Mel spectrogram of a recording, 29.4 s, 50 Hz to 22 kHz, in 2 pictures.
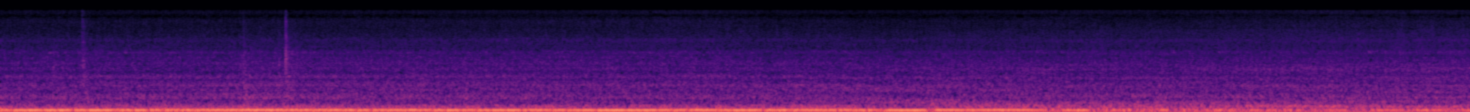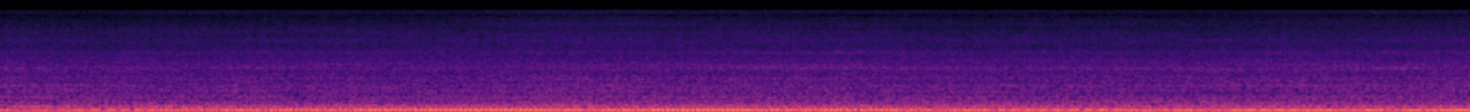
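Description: The 1972 Chevrolet Monte Carlo's 350 cubic-inch four-barrel V8 idling steadily, a little quieter from about ten seconds in.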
